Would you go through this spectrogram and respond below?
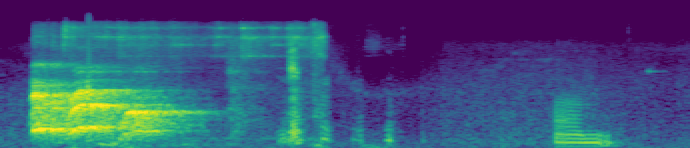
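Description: A dog barks and whimpers during a zoning board meeting, a loud, drawn-out yelping bark followed by a few softer yips, with a short clipped bark after a pause.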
